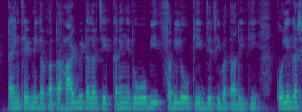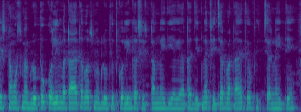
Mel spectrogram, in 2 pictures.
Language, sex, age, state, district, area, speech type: Hindi, male, 18-30, Madhya Pradesh, Bhopal, urban, spontaneous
